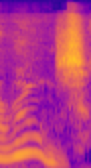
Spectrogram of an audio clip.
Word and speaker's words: runes: speak Spirit using the runes and runes is spelled r u n s it rhymes with tunes and it's spelled like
